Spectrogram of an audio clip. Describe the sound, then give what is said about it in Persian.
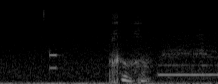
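Touch-tone dialing of a telephone number: a faint short beep, then a brief cluster of tones, and finally a steady held tone. “خب باش که نمبر مادر جان رو بگیرم.”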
